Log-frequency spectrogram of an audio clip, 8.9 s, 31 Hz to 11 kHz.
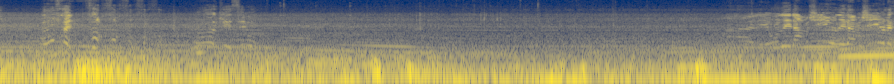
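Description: Porsche GT3 RS with a 500 hp engine accelerating hard on a race circuit, a loud rumbling engine roar with wind buffeting, heard from inside the car under a person talking.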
